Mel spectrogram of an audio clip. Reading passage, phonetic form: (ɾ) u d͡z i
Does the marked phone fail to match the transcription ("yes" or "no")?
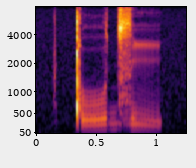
yes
